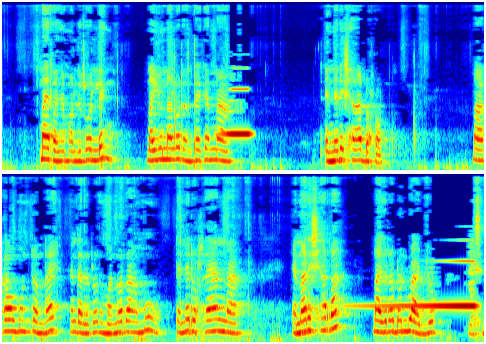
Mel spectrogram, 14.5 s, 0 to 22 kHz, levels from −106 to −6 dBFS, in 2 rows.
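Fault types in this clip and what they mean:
Loudspeaker feedback squeal: the microphone picks up the loudspeaker it feeds, and at 867 Hz the loop gain exceeds one, so that tone reinforces itself. It rises after "nayieu nalo tenteke" at 3.17 s, swelling within roughly a third of a second until 3.81 s, and after "ena rishat" at 12.32 s, building over about two seconds until 14.43 s, each time about 10 dB above the speech. A spectrogram shows one bright horizontal line at 867 Hz, and the waveform's envelope grows steadily.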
